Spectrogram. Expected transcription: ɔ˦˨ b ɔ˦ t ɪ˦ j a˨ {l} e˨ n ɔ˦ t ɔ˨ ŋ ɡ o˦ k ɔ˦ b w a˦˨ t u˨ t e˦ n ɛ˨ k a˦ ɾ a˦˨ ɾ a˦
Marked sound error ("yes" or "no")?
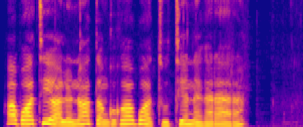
no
